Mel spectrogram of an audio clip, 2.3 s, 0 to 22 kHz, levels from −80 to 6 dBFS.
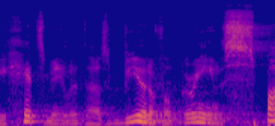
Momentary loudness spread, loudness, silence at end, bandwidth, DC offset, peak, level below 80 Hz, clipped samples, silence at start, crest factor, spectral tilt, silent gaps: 12 LU; -35 LUFS; 0 s; 19 kHz; under 0.1%; -16 dBFS; -58 dBFS; under 0.1%; 0 s; 18 dB; -4.5 dB/octave; none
